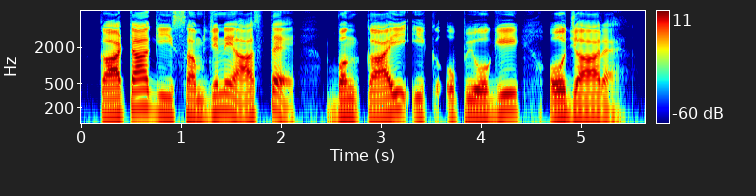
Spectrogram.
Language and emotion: Dogri, neutral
